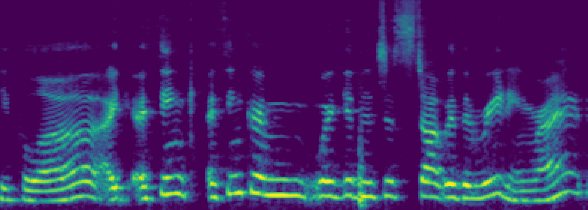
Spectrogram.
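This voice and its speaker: A woman talks with an Australian accent and ordinary pitch variation. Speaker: writer. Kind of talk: casual talk before a reading. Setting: video call. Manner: hesitant, many fillers.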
